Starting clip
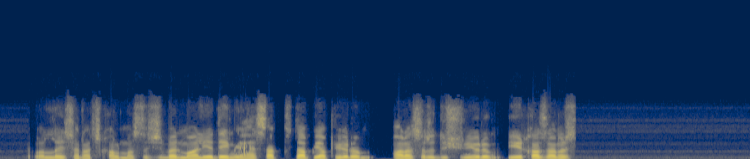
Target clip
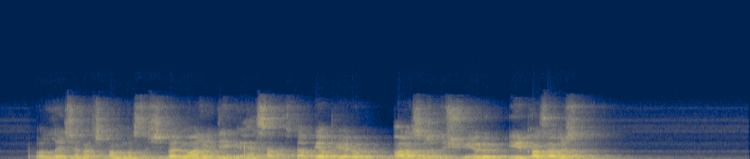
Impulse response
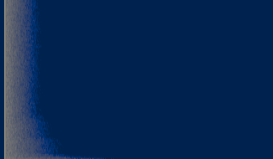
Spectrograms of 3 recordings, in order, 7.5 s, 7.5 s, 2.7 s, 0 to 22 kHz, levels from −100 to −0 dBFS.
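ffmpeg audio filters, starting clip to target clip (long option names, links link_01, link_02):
-filter_complex "[0:a]asettb=1/sr,asplit=3[link_01][link_02][link_03];[link_01]atrim=end=1.984[link_04];[link_02]atrim=start=1.98:end=3.06,asetpts=PTS-STARTPTS,afade=type=in:duration=0.004:curve=qsin,afade=type=out:start_time=1.076:duration=0.004:curve=qsin,acompressor=threshold=-23dB:ratio=2[link_05];[link_03]atrim=start=3.056[link_06];[link_04][link_05]acrossfade=duration=0.004:curve1=hsin:curve2=qsin[link_07];[link_07][link_06]acrossfade=duration=0.004:curve1=qsin:curve2=hsin,aecho=1:1:103|206|309|412:0.188|0.081|0.0348|0.015[link_08];[1:a]atrim=start_sample=2205,asetrate=35280,aresample=44100[link_09];[link_08][link_09]afir=irnorm=-1:irlink=0,volume=1.5dB"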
